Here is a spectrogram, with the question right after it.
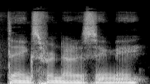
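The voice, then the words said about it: Eeyore cartoon donkey character voice. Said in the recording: “my Eeyore impression... Oh, well, that was good... That was actually lovely.”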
